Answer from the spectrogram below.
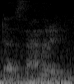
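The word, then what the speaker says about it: Xamarin: build apps I mean check out Zarin which is spelled with an X so x a m a r i n which is a crossplatform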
